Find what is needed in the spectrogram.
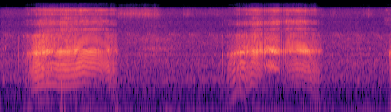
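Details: Heavy, very loud snoring: two long rattling snores with a harsh, roaring quality, separated by quiet pauses; described as scary-sounding.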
